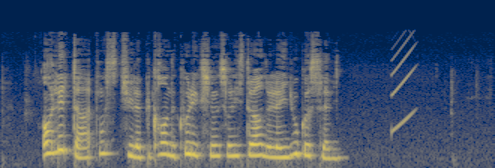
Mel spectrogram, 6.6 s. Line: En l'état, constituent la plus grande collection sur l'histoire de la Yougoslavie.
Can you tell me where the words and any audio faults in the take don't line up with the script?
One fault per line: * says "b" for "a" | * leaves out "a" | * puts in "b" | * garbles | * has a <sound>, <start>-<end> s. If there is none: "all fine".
* has a chirp, 5.2-5.6 s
